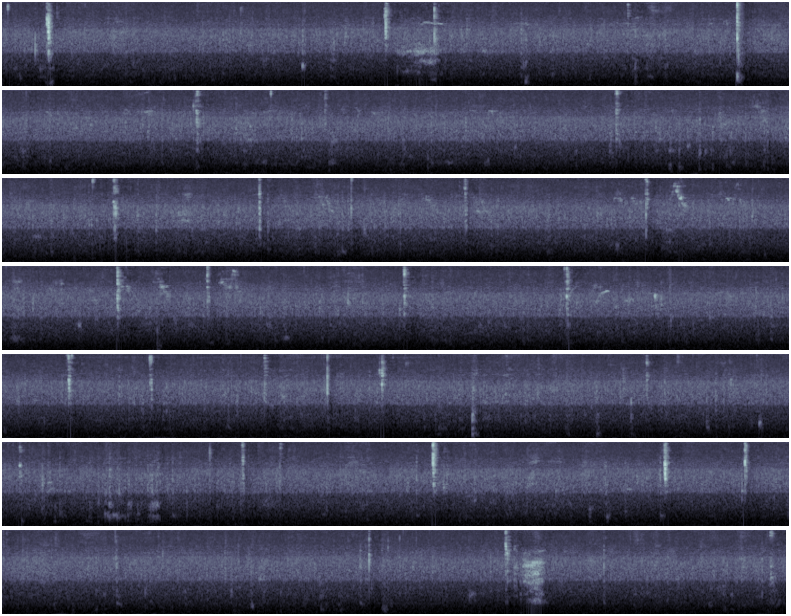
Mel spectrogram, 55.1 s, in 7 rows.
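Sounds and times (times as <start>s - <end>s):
steady high outdoor hiss: 0.0s - 55.0s
mouth clicks and smacks chewing: 0.3s - 1.2s, 2.2s - 5.5s, 9.2s - 12.8s, 13.8s - 20.9s, 21.8s - 28.1s, 29.0s - 30.4s, 32.1s - 48.6s, 50.7s - 51.2s, 52.1s - 54.0s, 54.6s - 55.0s.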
